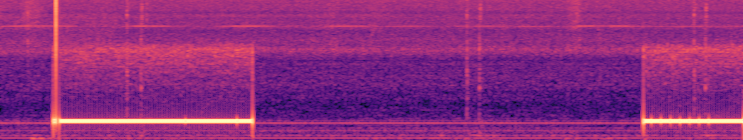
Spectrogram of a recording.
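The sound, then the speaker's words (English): A telephone dial tone sounds as a steady, loud, low hum in two stretches: the first follows a click and lasts about two seconds, and the second begins near the end, with quiet hiss between them. “Claims to be dialing. Let's dial from two different windows.”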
